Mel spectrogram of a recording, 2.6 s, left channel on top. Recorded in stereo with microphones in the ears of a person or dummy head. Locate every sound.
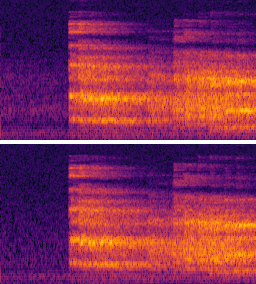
0.7 s laughter: 15° left (ahead or behind), 1.1 m; by 2.5 s 45° right (ahead or behind), 0.8 m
